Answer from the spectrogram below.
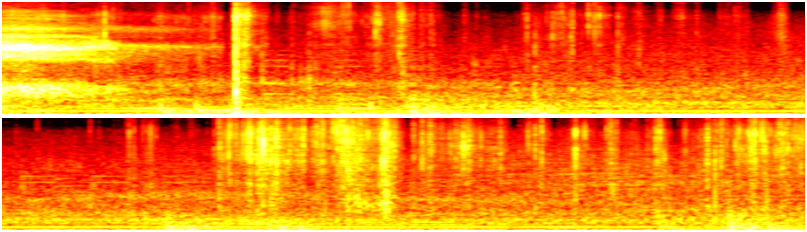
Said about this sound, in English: So let's go ahead and unwrap it.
